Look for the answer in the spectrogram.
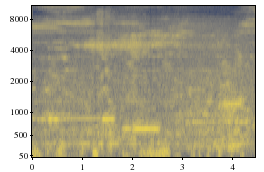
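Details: CNC turret machine after replacing the support-end and motor-side bearings and the coupling: a wavering tonal hum shifts pitch while jogging the Z axis, while the X axis is silent. Servo motor parameters are to be readjusted.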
